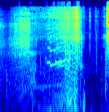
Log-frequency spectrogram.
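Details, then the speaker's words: The speaker's own mechanical ventilator, audible during podcast speech; mechanical ventilator sound. "My name is, that noise you hear is my ventilator. Thank you for tuning in to Page Turners They Were Not, my Star Wars podcast."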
